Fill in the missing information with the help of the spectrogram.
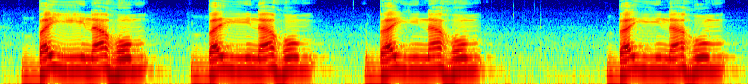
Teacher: این را بینندگانی که در درسه های گذشته با تجوید با ما بودن انشاءالله که به ذهنشان هست که ها در واقع حرفیه که از وسط حلق ادا میشه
